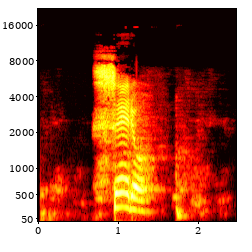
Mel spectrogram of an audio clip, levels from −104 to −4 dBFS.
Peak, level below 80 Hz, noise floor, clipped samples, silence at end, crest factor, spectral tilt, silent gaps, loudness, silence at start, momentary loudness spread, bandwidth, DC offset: 0 dBFS; -58 dBFS; -49 dBFS; under 0.1%; 0.65 s; 18 dB; -1 dB/octave; none; -12 LUFS; 0.05 s; 25 LU; 10.5 kHz; under 0.1%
